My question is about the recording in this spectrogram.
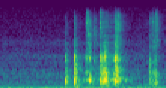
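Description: Paper bag rustling and crinkling, with a quick run of sharp clicks, as C-cell batteries are pulled out of it. The handling noise comes in a short burst about a second in.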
